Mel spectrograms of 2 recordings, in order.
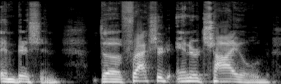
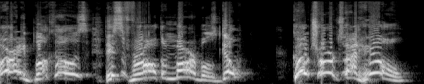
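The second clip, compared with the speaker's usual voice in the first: very high, swooping frog-puppet drill sergeant voice. Speaker imagines Jordan Peterson as a sergeant, in a Jordan Peterson impression. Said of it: "if Jordan Peterson was like a sergeant, he's like".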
